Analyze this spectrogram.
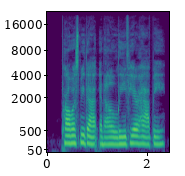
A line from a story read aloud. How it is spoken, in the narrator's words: I whisper to her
